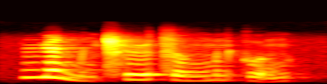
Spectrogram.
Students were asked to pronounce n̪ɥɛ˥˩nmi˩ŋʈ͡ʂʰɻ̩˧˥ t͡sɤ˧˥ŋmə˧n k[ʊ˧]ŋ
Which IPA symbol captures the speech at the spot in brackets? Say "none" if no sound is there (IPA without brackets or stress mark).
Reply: ʊ̰˨˩˦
